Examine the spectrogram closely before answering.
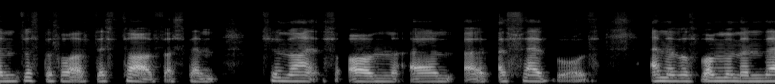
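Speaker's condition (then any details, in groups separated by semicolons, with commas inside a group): Tongue cancer, tongue removed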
